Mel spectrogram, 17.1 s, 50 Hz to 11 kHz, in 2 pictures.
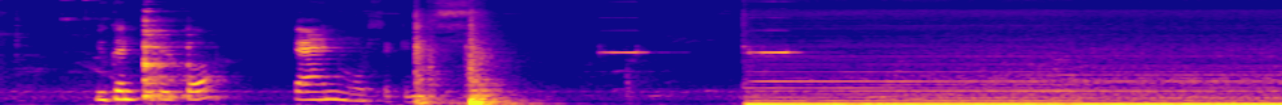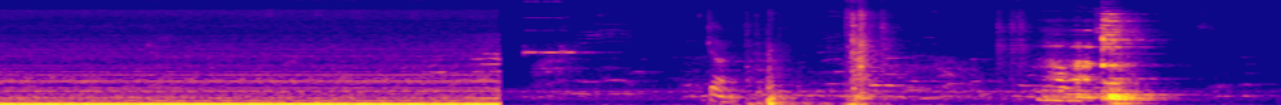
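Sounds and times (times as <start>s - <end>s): microwave oven humming: 5.0s - 11.9s.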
